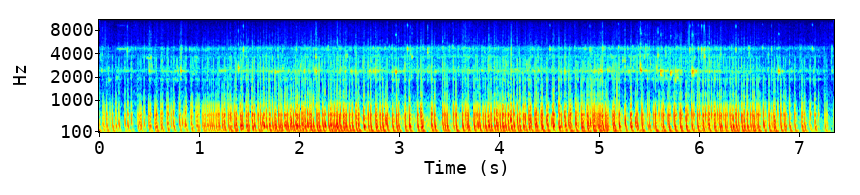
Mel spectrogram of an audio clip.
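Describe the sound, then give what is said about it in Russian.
Four dolphins in a pool echolocate while investigating a microphone lowered into the water: dense, rapid trains of sharp clicks that speed up and slow down, loud and continuous, with faint high whistles threading through the background. “Сейчас четыре дельфина изучают микрофон, который опустили в бассейн.”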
